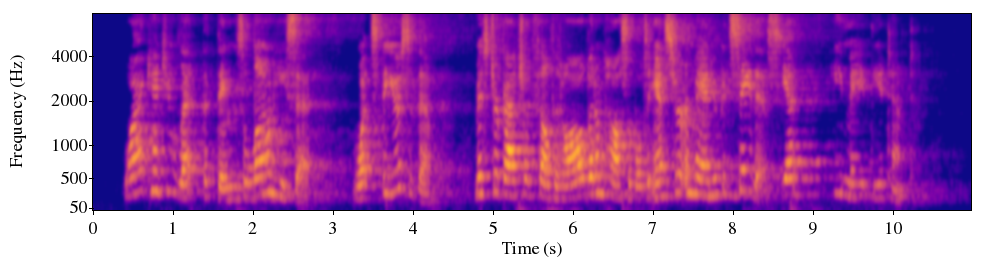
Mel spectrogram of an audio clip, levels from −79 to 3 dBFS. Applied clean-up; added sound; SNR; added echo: none; none; none; reverberation time 2.5 s.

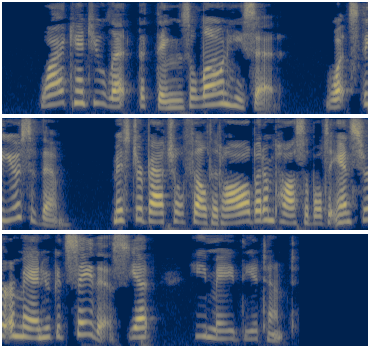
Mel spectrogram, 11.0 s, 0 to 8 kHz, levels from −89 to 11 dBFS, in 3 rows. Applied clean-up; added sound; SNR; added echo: none; none; none; none.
